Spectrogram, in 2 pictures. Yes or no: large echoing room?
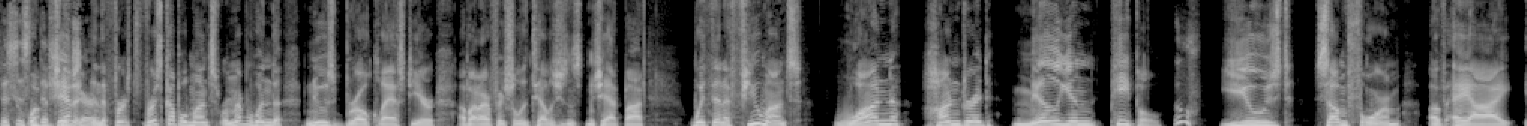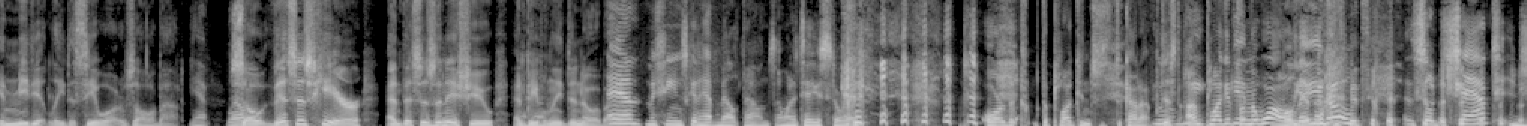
no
